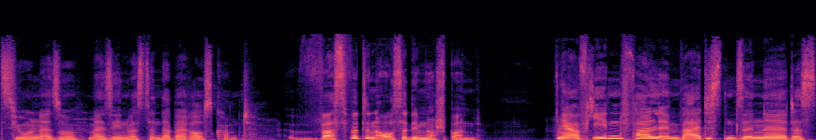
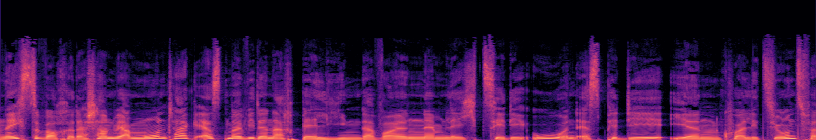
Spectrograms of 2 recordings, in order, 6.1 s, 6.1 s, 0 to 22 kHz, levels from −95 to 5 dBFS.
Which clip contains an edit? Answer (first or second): first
